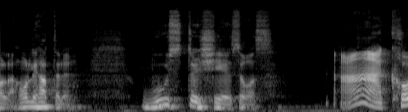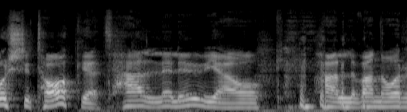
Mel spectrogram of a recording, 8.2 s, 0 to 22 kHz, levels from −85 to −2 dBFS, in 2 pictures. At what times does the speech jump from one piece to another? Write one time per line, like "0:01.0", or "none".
none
